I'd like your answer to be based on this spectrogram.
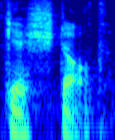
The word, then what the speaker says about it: Gestalt: remastering uh, NieR um, Gestalt, or I'm sorry, it should be pronounced Gestalt.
